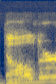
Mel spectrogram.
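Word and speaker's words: daalder: called a Lua dollar they they pronounced it dalder and that's where eventually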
